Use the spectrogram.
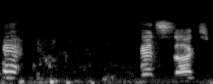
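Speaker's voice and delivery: high, breezy "eh, whatever" tone; body shrugging it off. Retold or imitated. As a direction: shrug it off like nothing matters. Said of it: "'Cause I'm just like".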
